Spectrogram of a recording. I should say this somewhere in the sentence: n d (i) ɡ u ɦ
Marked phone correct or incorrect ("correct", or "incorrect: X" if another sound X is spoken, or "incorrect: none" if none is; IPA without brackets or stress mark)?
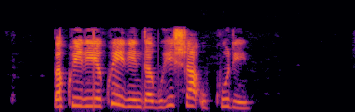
incorrect: a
